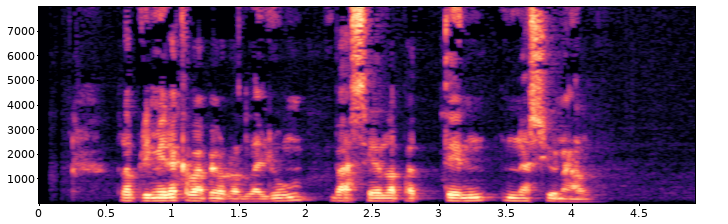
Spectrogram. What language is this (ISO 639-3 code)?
cat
